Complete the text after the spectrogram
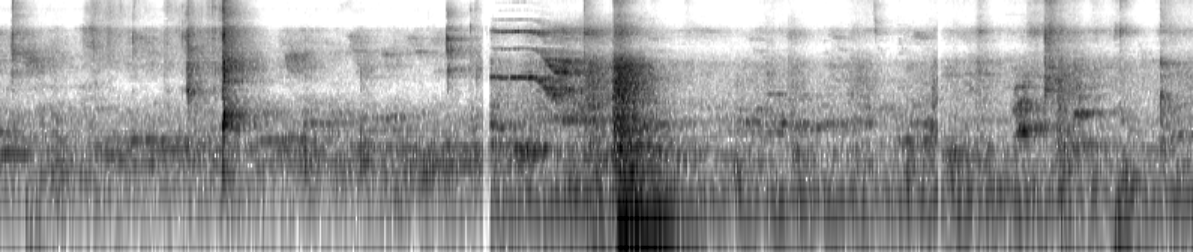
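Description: A young woman bites into crisp fruit.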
